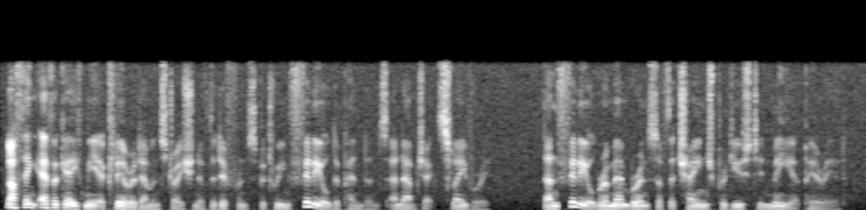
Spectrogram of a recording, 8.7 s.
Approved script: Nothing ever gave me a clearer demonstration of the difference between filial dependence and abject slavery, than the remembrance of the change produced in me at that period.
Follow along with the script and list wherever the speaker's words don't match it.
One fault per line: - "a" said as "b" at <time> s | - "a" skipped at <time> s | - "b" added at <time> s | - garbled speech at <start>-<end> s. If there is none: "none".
- "the" said as "filial" at 5.5 s
- "that" skipped at 8.0 s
